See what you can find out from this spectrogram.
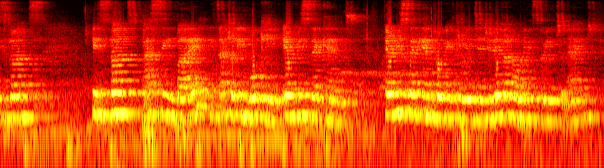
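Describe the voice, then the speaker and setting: A woman's flat, monotone voice at a moderate pace, with audible room echo and noticeable background noise. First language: French. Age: 30s. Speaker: audience member, entrepreneur. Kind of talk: audience question at summit. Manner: halting, many fillers.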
